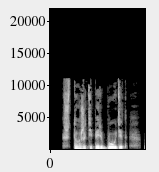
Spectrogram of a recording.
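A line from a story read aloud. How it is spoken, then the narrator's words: Whimpering. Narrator (Russian): проскулила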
